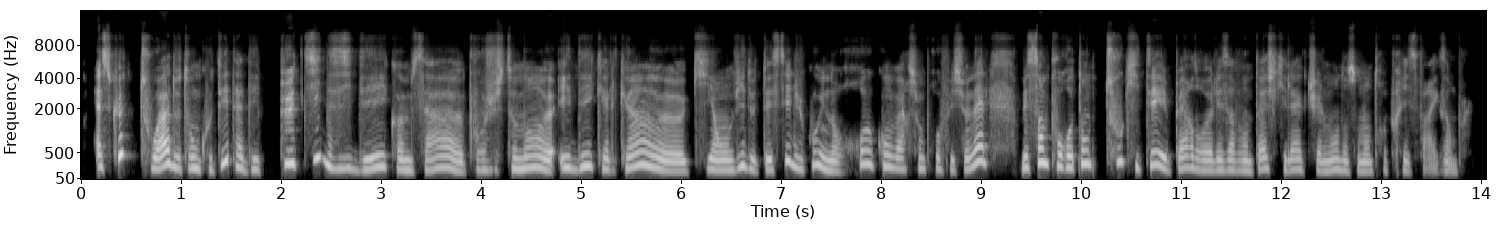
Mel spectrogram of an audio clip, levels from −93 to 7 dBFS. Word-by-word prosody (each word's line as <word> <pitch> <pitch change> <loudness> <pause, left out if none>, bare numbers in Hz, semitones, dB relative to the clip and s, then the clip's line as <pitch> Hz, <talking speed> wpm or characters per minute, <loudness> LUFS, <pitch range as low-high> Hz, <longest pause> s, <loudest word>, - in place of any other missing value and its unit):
Est-ce - - +5
que 450 - +9 0.2
toi 205 +6 +7
de 220 - +1
ton 200 0 0
côté, 265 - 0
tu 225 - -3
as - - +3
des 180 -2 -6 0.2
petites 280 - +3
idées 190 +4 0
comme 180 -5 -1
ça, 180 +5 -1
heu, 155 - -1
pour 175 +4 -8
justement, 190 +4 0
heu, 170 - +5
aider 210 +4 0
quelqu'un, 210 +5 +1
heu, 155 -3 +3
qui 190 - -3
a - - +3
envie 170 +7 +1
de 185 - -3
tester 180 - -1
du 200 -6 -2
coup 260 - -3
une 180 -8 +1
reconversion 205 - -3
professionnelle 190 - 0 0.3
mais 210 - 0
sans 295 +6 +5
pour 230 -4 -1
autant 275 +6 +2
tout 315 - 0
quitter 255 -2 -1
et 200 - +2
perdre, 195 -4 -2
heu, - - 0
les 175 0 -4
avantages 170 +3 -3
qu'il 175 -1 -6
a - - -2
actuellement 165 0 -3
dans 170 - -4
son 150 0 0
entreprise, 155 0 -8
par - - -12
exemple? - - -11
195 Hz, 210 wpm, -23 LUFS, 175-225 Hz, 0.3 s, que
